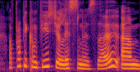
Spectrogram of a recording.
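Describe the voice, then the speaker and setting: A South African accent on a very clean recording with a silent background. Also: woman. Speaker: bridge club director. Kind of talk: radio interview. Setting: radio studio.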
